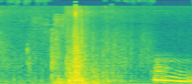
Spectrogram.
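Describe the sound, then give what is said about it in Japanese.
A person tumbling out of a bed onto the floor lands as one broad, dull thud lasting about half a second, followed shortly by a voice. “どうしたの？いきなりベッドから転げ落ちたりして。”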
